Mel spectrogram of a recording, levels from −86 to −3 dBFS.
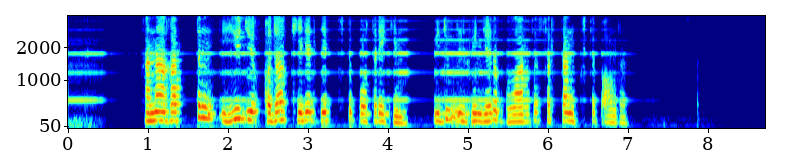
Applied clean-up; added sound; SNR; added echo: neural mask model RNNoise.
